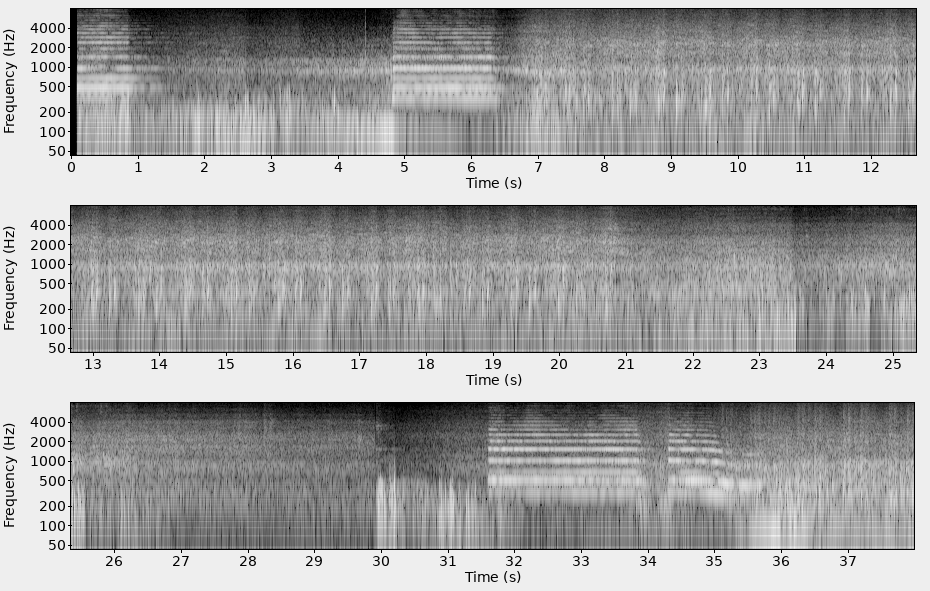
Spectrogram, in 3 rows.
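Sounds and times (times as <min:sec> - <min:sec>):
diesel locomotive horn blasting: 0:00.1 - 0:01.6, 0:04.7 - 0:06.6, 0:31.6 - 0:35.9
rushing noise of train coaches: 0:00.1 - 0:37.9.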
